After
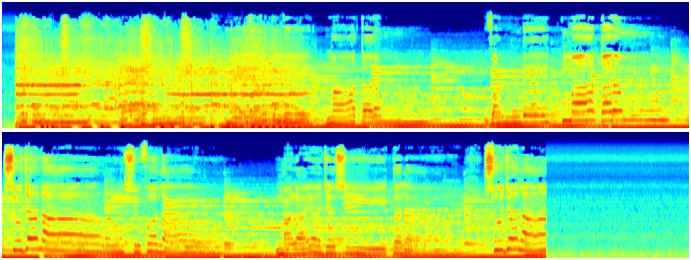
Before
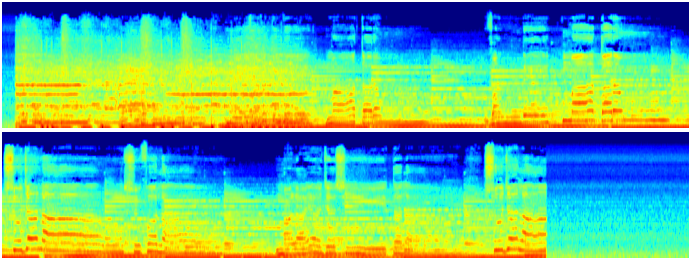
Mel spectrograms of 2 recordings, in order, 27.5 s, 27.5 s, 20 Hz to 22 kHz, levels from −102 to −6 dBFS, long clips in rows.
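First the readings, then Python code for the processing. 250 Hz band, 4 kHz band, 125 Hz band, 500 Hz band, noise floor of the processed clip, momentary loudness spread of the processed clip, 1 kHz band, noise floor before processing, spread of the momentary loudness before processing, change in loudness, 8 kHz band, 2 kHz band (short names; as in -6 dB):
+2.0 dB, +7.5 dB, +2.0 dB, +2.0 dB, -44 dBFS, 6 LU, +3.0 dB, -47 dBFS, 5 LU, +3.0 dB, +12.0 dB, +4.0 dB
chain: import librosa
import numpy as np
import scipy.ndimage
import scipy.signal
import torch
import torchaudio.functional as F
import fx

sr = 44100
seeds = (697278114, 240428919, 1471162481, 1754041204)

y = fx.high_shelf(x, sr, hz=3800.0, db=12.0)
y = y * librosa.db_to_amplitude(2.0)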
